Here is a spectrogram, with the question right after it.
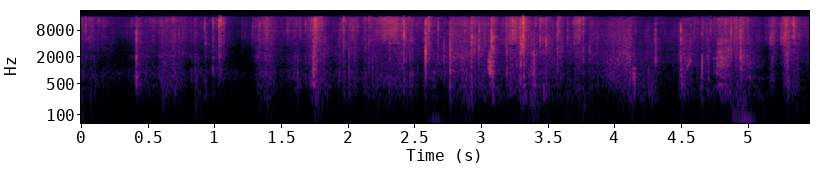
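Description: A medium-size pink poly bubble mailer envelope with a shipping label, hollow inside, has its flap pulled and is crinkled with fingertips. The result is continuous bright crackling and crinkling with short sharp snaps scattered throughout.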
